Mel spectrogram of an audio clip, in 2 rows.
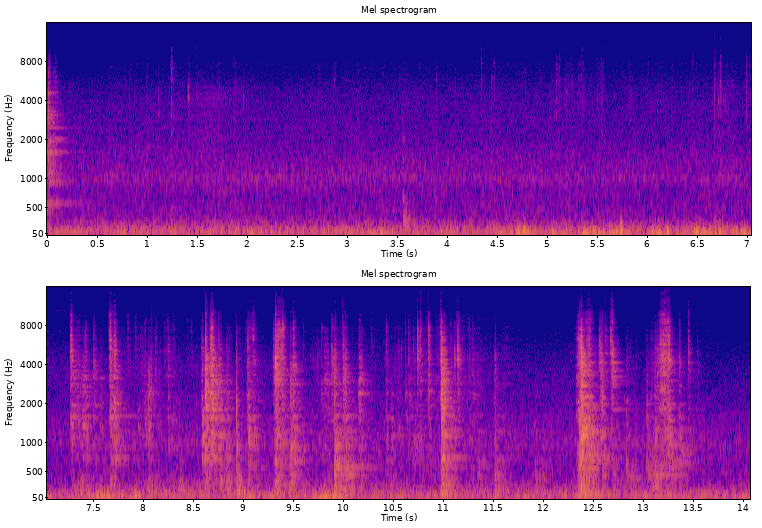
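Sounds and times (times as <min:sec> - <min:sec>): metallic clanks: 0:00.0 - 0:00.4, 0:07.3 - 0:13.6.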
